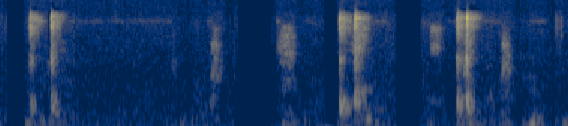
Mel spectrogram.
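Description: A computer mouse clicks a button, a series of sharp, faint, quick clicks spaced irregularly with quiet gaps between, close to the microphone.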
